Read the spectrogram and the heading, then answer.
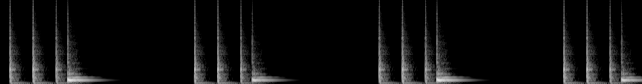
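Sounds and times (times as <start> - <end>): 
big house congas: 0.1 - 1.0, 2.0 - 2.8, 3.8 - 4.7, 5.6 - 6.4.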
